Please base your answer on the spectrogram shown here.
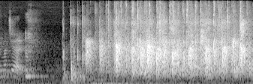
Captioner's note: audience claps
